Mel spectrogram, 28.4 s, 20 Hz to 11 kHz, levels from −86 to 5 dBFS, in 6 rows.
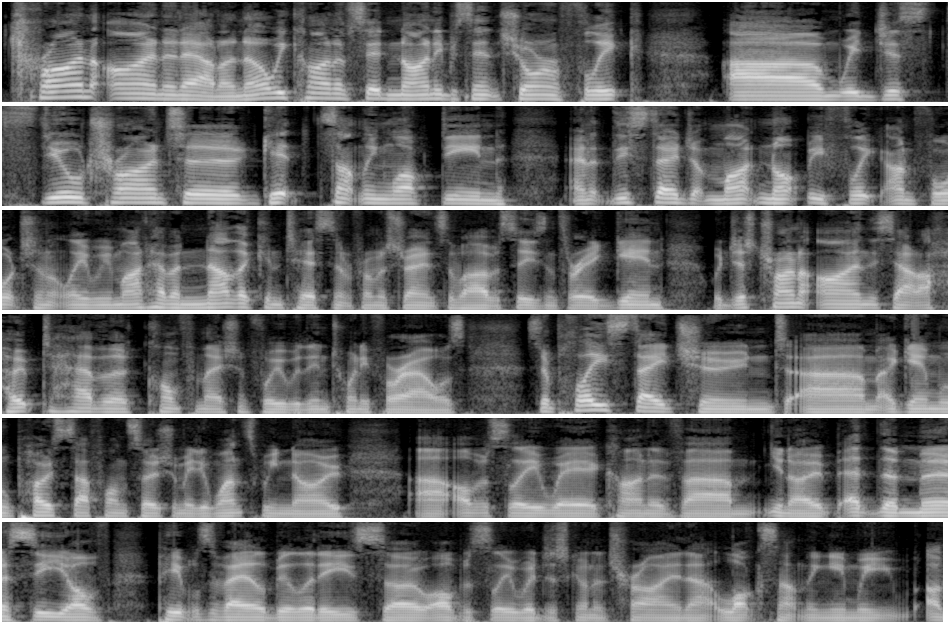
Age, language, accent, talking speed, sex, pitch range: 20-39, English, Australian, 225 wpm, male, 90-120 Hz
